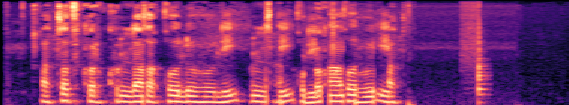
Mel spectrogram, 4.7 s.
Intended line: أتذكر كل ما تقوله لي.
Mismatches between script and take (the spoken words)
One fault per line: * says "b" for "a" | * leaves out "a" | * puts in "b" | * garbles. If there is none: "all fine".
* leaves out "ما"
* garbles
